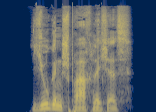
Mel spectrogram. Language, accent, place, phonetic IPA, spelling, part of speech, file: German, Germany, Berlin, [ˈjuːɡn̩tˌʃpʁaːxlɪçəs], jugendsprachliches, adjective, De-jugendsprachliches.ogg
- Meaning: strong/mixed nominative/accusative neuter singular of jugendsprachlich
